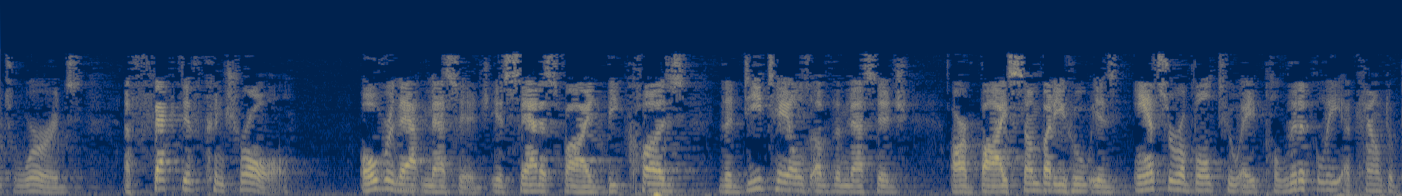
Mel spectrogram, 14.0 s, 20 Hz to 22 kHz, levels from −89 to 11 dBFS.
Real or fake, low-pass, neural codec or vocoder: real; 7.2 kHz; none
